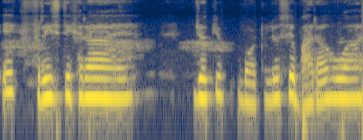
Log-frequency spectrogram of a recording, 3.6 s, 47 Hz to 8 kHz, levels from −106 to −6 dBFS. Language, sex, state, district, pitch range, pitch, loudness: Hindi, female, Uttar Pradesh, Lalitpur, 220-240 Hz, 225 Hz, -15 LUFS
